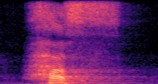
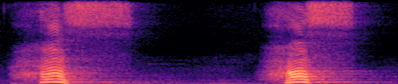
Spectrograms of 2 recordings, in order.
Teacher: ये केवल मुख से हुआ, इसमें देखिए ध्यान से, हंस, हंस मुख से भी हुआ, नाक से भी हुआ, आवाज़ नाक से भी आई है, हंस, हस, हंस, हस, हंस। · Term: अनुनासिक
